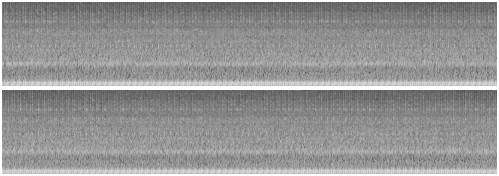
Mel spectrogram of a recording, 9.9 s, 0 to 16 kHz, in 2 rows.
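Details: Toro TimeCutter MX 4200 zero-turn twin, previously running rough, right after replacing both ignition coils: smooth even low idle thrum with no surging or hunting over ten seconds; coil replacement fixed it.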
